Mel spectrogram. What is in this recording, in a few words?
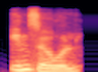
"insole", Indian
